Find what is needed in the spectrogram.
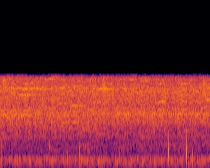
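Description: Steady low vehicle rumble with hiss, and a few small clicks and knocks, two of them louder late on.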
